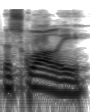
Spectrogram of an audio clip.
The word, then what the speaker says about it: Pasquale: Twitch account it is how do you say that pesquali is that what you were doing Pasquale yeah you got it all right it's like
